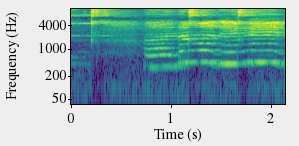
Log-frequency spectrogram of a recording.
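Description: A girl singing a devotional song into a microphone: after a brief pause between phrases, a held note begins just under a second in and steps up in pitch.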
